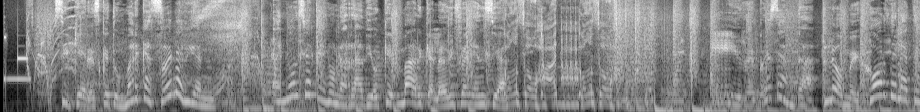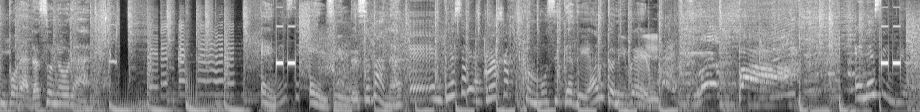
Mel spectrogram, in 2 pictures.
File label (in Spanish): Ambient FEM; invierno 2025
